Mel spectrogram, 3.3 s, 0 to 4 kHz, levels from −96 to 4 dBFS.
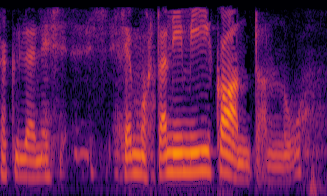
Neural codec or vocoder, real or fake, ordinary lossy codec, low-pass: none; real; AAC, 16 kbps; 3.6 kHz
